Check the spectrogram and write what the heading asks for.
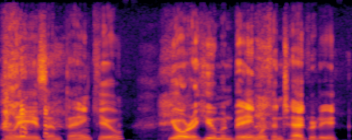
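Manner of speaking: high, effusive mock gratitude; exaggerated politeness. Customer buttering up drive-thru worker, hammed-up polite thanks. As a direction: flatter the server with over-the-top courtesy.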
